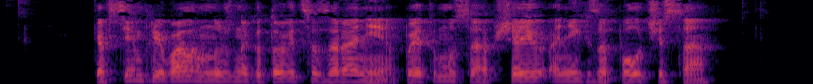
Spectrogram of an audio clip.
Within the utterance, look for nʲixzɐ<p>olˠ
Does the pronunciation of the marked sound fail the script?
no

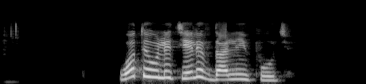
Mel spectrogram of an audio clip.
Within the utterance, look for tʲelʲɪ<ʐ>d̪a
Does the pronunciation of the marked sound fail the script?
yes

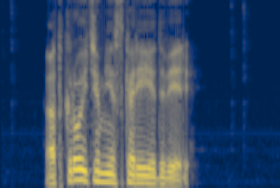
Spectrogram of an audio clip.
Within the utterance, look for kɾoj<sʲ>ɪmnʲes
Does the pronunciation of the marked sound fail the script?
yes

